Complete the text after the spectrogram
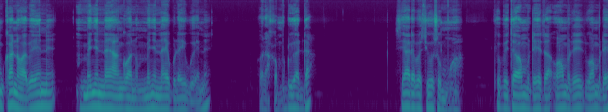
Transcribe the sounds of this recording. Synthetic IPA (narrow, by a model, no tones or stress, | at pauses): mukanawaβene | mumeɲennajaŋɡoanom̩umeɲennaeβulaiβwene | olakamuduada | siaɾeβasiosomua | koβet͡ʃawamuetaawamude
